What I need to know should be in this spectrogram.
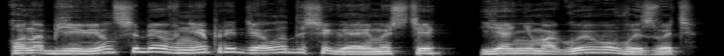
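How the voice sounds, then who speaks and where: An unflappable young secretary answers in a calm, matter-of-fact tone, as a male narrator voices her. She stays level and businesslike, like a character in an audiobook. The sound is dry and close. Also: mid-range voice, quick pace, no echo, close to an everyday voice.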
